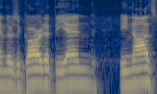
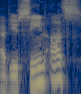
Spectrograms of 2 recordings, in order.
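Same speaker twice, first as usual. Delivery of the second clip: slow, hushed whisper, very close to the ear; 6 dB quieter than usual. Voicing Eldred answering a player privately in their ear: whispering. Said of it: "Eldred whispers in your ear".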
